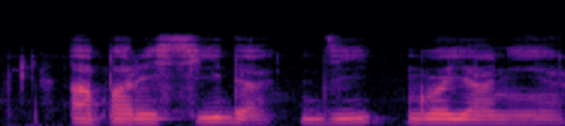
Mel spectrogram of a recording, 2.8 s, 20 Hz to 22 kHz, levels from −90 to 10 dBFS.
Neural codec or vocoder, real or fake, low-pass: none; real; 7.2 kHz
